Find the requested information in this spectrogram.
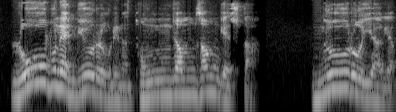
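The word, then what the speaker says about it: ν: 누로 누로 씁니다. 누라고 읽습니다. 누.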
